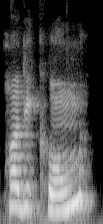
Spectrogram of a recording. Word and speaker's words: Podicombe: My son is Podicombe, so the B is silent and so is the E.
